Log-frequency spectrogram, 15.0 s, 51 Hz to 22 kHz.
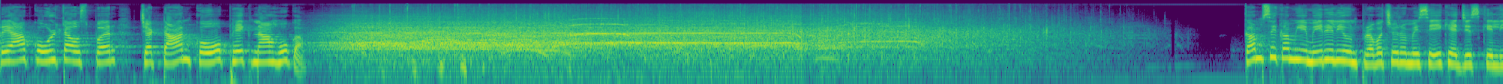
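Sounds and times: audience applauding: 3.1 - 11.7.

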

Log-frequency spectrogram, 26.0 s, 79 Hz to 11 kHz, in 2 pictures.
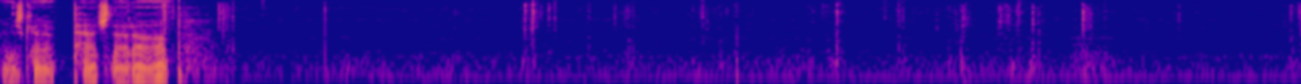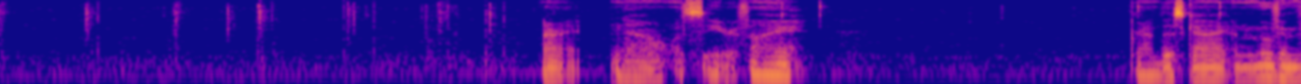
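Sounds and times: steady low hum: 0.0 - 26.0
keyboard and mouse clicks: 1.6 - 2.4, 5.2 - 11.1, 12.8 - 13.2, 13.8 - 15.8, 16.4 - 18.1.

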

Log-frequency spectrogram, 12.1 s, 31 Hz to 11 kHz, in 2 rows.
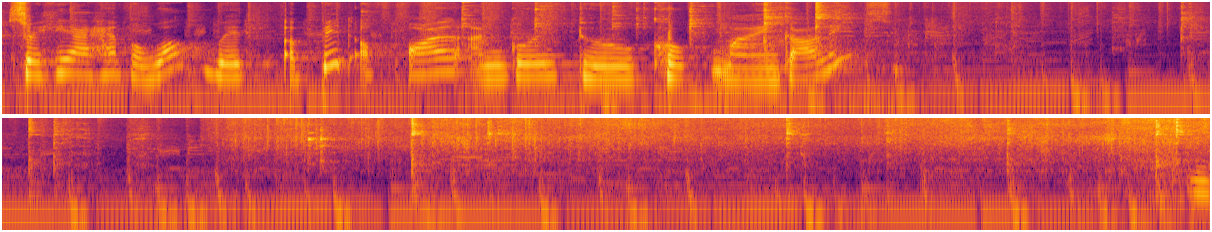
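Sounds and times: metal spatula scraping a wok: 2.0 - 12.0
hissing sizzle of mushrooms: 5.3 - 12.0
garlic frying in oil: 5.4 - 12.0.

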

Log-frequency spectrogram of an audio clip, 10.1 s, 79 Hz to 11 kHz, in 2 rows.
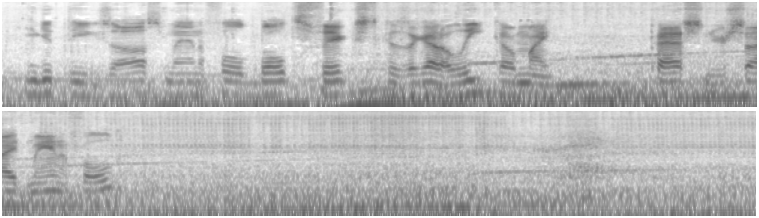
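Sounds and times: engine and road rumble: 0.0 - 10.0
faint rising tone: 2.2 - 10.0.

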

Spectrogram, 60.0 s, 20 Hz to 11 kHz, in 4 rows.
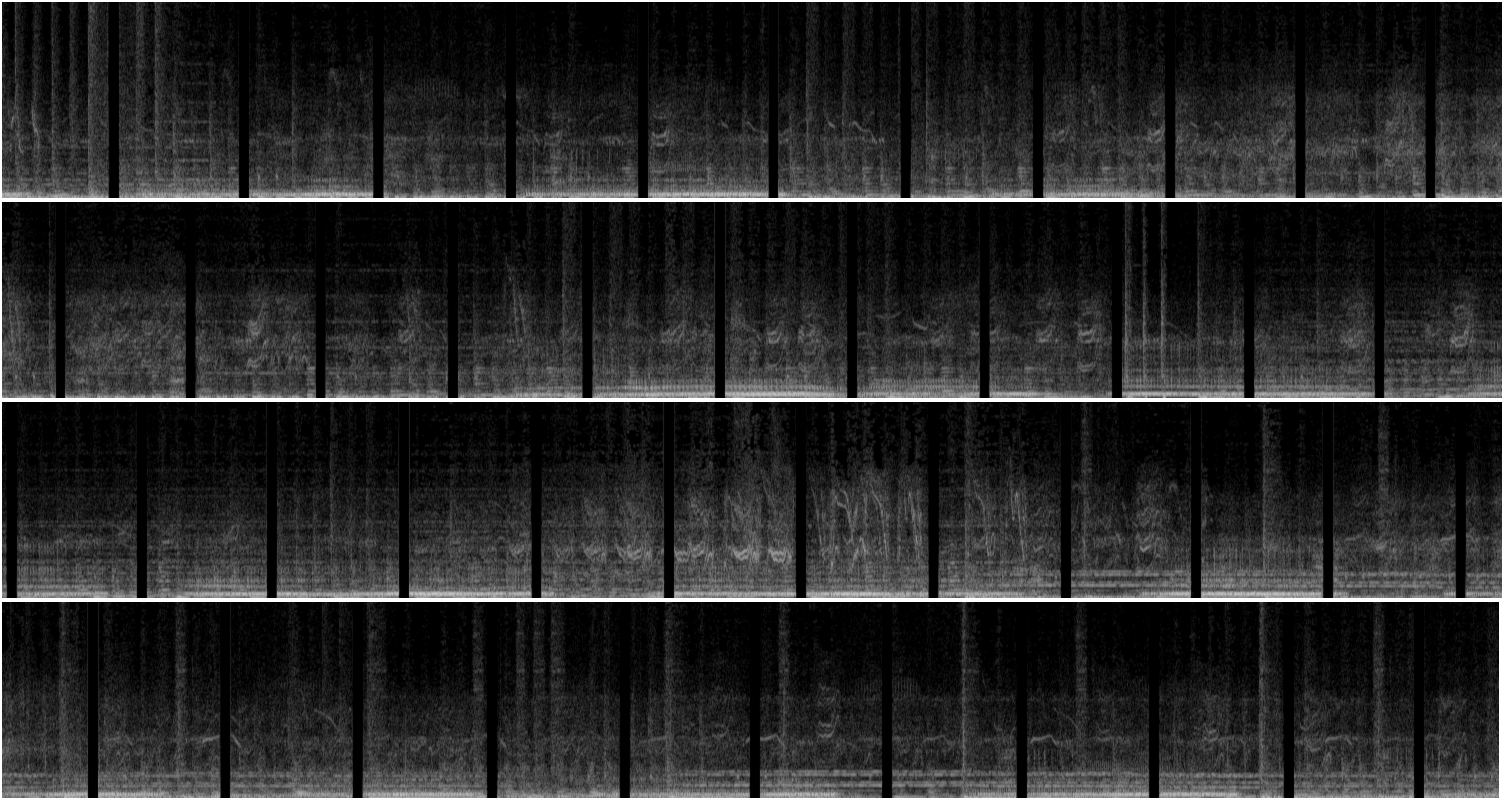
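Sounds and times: background music: 0.0 - 59.9
lion roaring: 2.1 - 4.0, 5.2 - 7.7, 20.2 - 25.4, 26.2 - 28.8, 29.6 - 35.7, 41.5 - 43.2, 48.0 - 49.9, 54.6 - 57.5.

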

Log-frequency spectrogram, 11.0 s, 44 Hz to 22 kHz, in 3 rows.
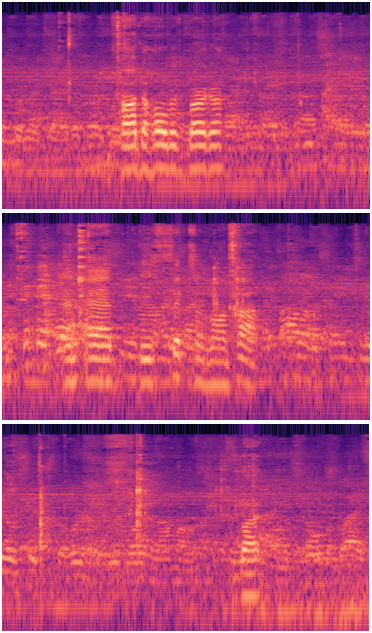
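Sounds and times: light cutlery handling: 5.8 - 6.3.

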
